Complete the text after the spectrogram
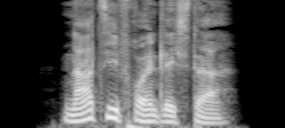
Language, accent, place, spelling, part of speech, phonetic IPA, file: German, Germany, Berlin, nazifreundlichster, adjective, [ˈnaːt͡siˌfʁɔɪ̯ntlɪçstɐ], De-nazifreundlichster.ogg
- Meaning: inflection of nazifreundlich: 1. strong/mixed nominative masculine singular superlative degree 2. strong genitive/dative feminine singular superlative degree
